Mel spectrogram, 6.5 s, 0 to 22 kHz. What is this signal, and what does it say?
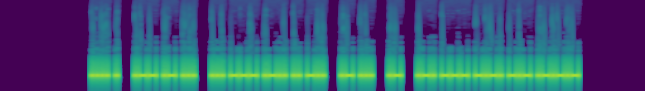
Morse code, heard as a keyed tone, about 50 wpm, 700 Hz. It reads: HE WAS SOLID AS A ROCK.
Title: Sentences from Top 1500 Words 50wpm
